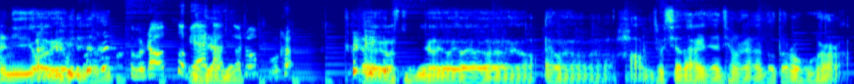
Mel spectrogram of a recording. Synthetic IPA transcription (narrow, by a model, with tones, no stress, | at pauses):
ni˨˩jo˥˩ʊjo˨˩ʊi˧i˥ɡə˩˧˥ə˧˩˧ə˨˩mə˧˥ʈ͡ʂ̩ɻɑ˥˧t̪ʰɤ˥˩pjɛ˧˥t̪jn˧˥ʈ͡ʂo˥ʊpʰu˧˥kʰə˥˩˥ | a˥jo˧˩jo˧˩ʊɕjo˥˩ʊjo˧˩ʊjo˥˩ʊjo˧ʊjo˧ʊjo˧˩ʊjo˧˩ʊa˧˥ɪjo˧jo˧˩˧jo˧˩xɑ˨˩ʊ˨m˦t͡ɕjo˥˧ɕjɛ˥˧nt͡sa˥˩ɪɻə˧˩njɛ˧˥nt͡ɕʰi˧˥ŋɻə˧˥n˧t̪o˥ʊt̪ɤ˧˥ʈ͡ʂo˥ʊpʰu˧˥kʰə˞˥˩lə̰˦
